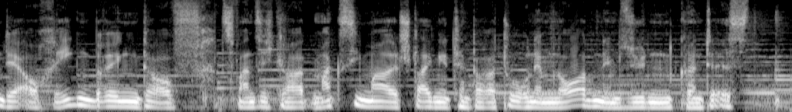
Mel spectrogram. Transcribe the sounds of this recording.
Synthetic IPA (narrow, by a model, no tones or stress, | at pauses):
deːɐʔa̰ʊxʁeːɡŋ̩bʁɪŋtaʊf | t͡sv̥ant͡sɪçɡ̥ʁaːtmaksimaːlʃtaɪɡŋ̩dətʰɛmpəʁatʰuːʁ̞ənɪmnɔɐdn̩ɪmzyːdn̩kʰœntəɛs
